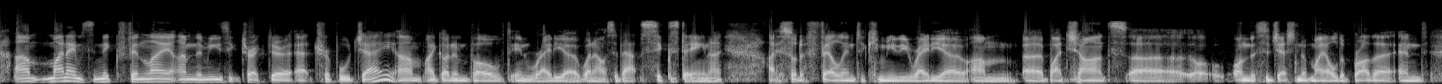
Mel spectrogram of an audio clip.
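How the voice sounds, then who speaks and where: Over noticeable background noise, a man with an Australian accent and a very deep, low pitch keeps his loudness very even, using lively intonation at a moderate pace. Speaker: radio music director. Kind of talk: interview. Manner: hesitant, many fillers.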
